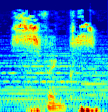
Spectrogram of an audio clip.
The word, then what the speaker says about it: Sphinx: and Monument the Sphinx this word can be tricky to pronounce you have an S sound then an F sound Sphinx the Sphinx is a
